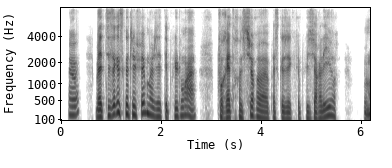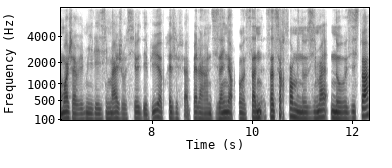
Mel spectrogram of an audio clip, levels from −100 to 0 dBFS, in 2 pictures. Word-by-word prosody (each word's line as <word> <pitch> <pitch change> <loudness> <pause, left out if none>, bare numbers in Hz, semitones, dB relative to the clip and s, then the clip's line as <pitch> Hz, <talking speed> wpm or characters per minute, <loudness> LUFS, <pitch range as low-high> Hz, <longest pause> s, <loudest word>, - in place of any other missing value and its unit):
Ah 175 -1 +1
ouais, - - -5 0.3
mais 145 0 +8
tu 165 +5 -3
sais 190 - +4
qu'est-ce 220 -2 +3
que 195 - +3
tu 180 -1 +2
fais, 210 +6 +2
moi 195 -5 +2
j'ai 145 -2 -2
été 135 -2 -2
plus 150 +5 -2
loin, 165 +1 +1
hein, - - -10 0.4
pour 120 - -1
être 130 +1 +3
sûr, 165 +7 +1
heu, 120 -4 +2
parce 115 - -5
que 120 - -2
j'ai 115 0 -1
écrit 115 +2 -9
plusieurs 115 +1 -2
livres. 155 +5 0 0.6
Moi, 110 +6 +3
j'avais 100 -3 -3
mis 105 -1 -3
les 100 0 -5
images 110 0 0
aussi 100 +3 -6
au 115 - 0
début, 105 +5 -3
après 115 -2 -2
j'ai 110 -1 -8
fait 100 - -13
appel 115 -1 -2
à 105 - -1
un 105 - -1
designer, 110 +2 +1
bon 105 -2 -1
ça 120 +4 +1
ne 125 +2 +4
ça 135 0 +3
se 130 - -12
ressemble 140 -5 +1
nos 115 0 +2
ima 120 +4 0
nos 115 -2 +3
histoires 120 +9 +4
120 Hz, 245 wpm, -26 LUFS, 110-140 Hz, 0.6 s, mais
